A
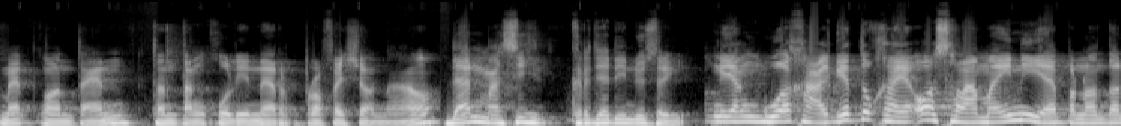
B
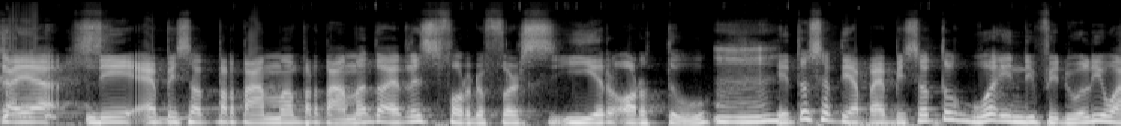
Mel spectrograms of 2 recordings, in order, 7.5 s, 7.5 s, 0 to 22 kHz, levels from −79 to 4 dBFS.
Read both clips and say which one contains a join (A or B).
A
